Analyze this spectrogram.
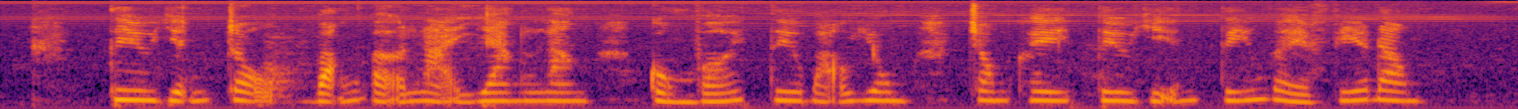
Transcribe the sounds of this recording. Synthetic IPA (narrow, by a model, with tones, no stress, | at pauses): t̪i˧əwzḭ˧˥ənt͡ɕṵ˧˨və̰˧˥nʔəː˧˩la̰ː˧˨jzaː˧ŋla˧nkʊ˨˩ŋ͡mvəː˨˦jt̪i˧əwɓaː˧˩wzʊ˧ŋ͡mt͡ɕɔ˧wŋ͡mxi˧t̪i˧əwzḭ˧˥ənt̪i˨˦ənve˨˩fi˨˦əɗə˧wŋ͡m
